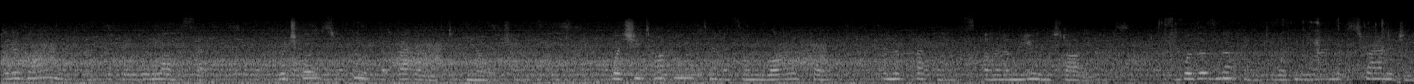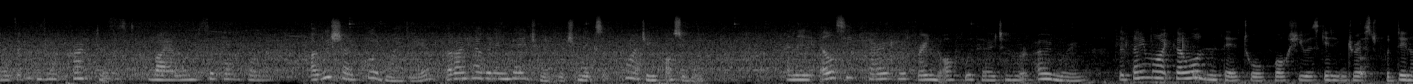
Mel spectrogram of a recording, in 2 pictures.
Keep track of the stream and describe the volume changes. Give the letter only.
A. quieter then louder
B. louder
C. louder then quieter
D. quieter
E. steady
E.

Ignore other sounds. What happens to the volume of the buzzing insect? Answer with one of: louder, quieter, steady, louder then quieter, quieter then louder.
quieter.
